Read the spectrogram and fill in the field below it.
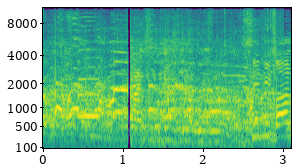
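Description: A young rooster crows near and loud in a busy Malabon pet market, with other fowl clucking and voices chattering around it.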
